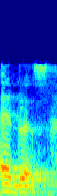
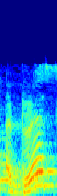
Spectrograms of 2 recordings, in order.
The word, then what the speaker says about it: address: लेकिन एक वर्ड है एड्रेस, ADDRESS। जब आप इसे एज ए नाउन यूज करते हैं, आप कहते हैं व्हाट इज योर एड्रेस, तो यहां पर आप प्रोनाउंस करते हैं एड्रेस। लेकिन जब आप इसे एक क्रिया की तरह यूज करते हैं, तो आप कहते हैं आई एड्रेस यू।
